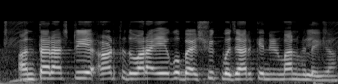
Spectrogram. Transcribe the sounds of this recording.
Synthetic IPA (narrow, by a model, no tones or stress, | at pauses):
ɐ̃nt̪əɾːaːʃʈɾiːjəʔɐɾt̪ʰd̪ʋaːɾaeːɡobɛːʃwɪk̚bɐd͡ʒaːɾkenɪɾmaːnbʱɪləiɦɛ̃ː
